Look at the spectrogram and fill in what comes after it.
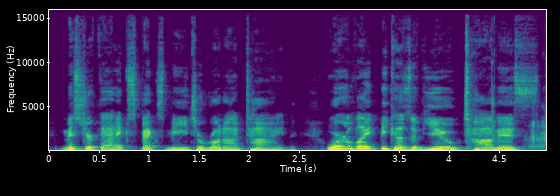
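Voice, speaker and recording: A man speaks at a moderate pace in a high pitch. He uses a put-on character voice. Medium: read story. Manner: grumbling, proud.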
